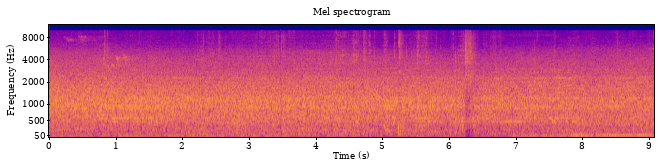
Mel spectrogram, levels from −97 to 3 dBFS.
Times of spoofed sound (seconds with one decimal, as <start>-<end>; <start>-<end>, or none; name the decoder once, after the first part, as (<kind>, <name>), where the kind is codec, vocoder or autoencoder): 1.5-5.8 (vocoder, BigVGAN v2)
